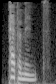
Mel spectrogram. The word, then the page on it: peppermint: ‘pepər,mınt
